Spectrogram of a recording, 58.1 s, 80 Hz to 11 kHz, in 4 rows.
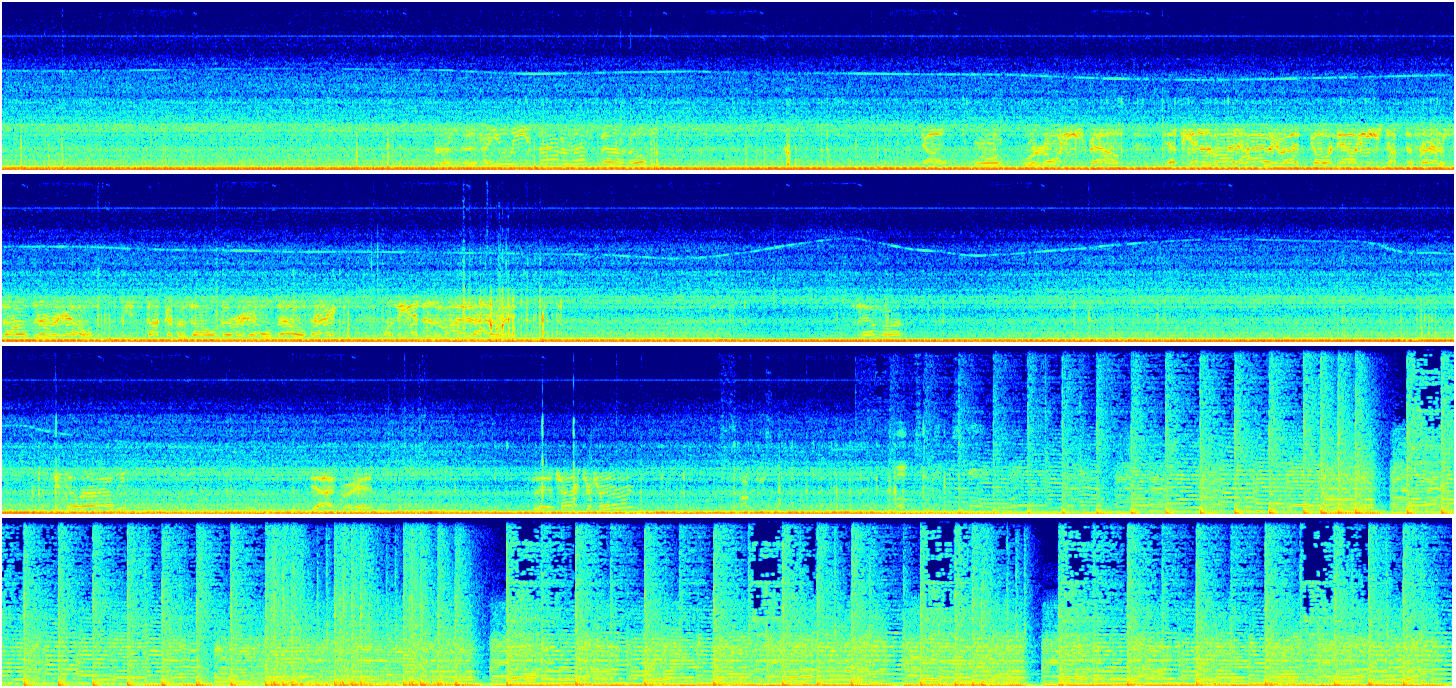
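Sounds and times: diesel truck engine droning: 0.0 - 58.0
brief voices: 36.2 - 40.0
rhythmic background music: 37.9 - 58.0.

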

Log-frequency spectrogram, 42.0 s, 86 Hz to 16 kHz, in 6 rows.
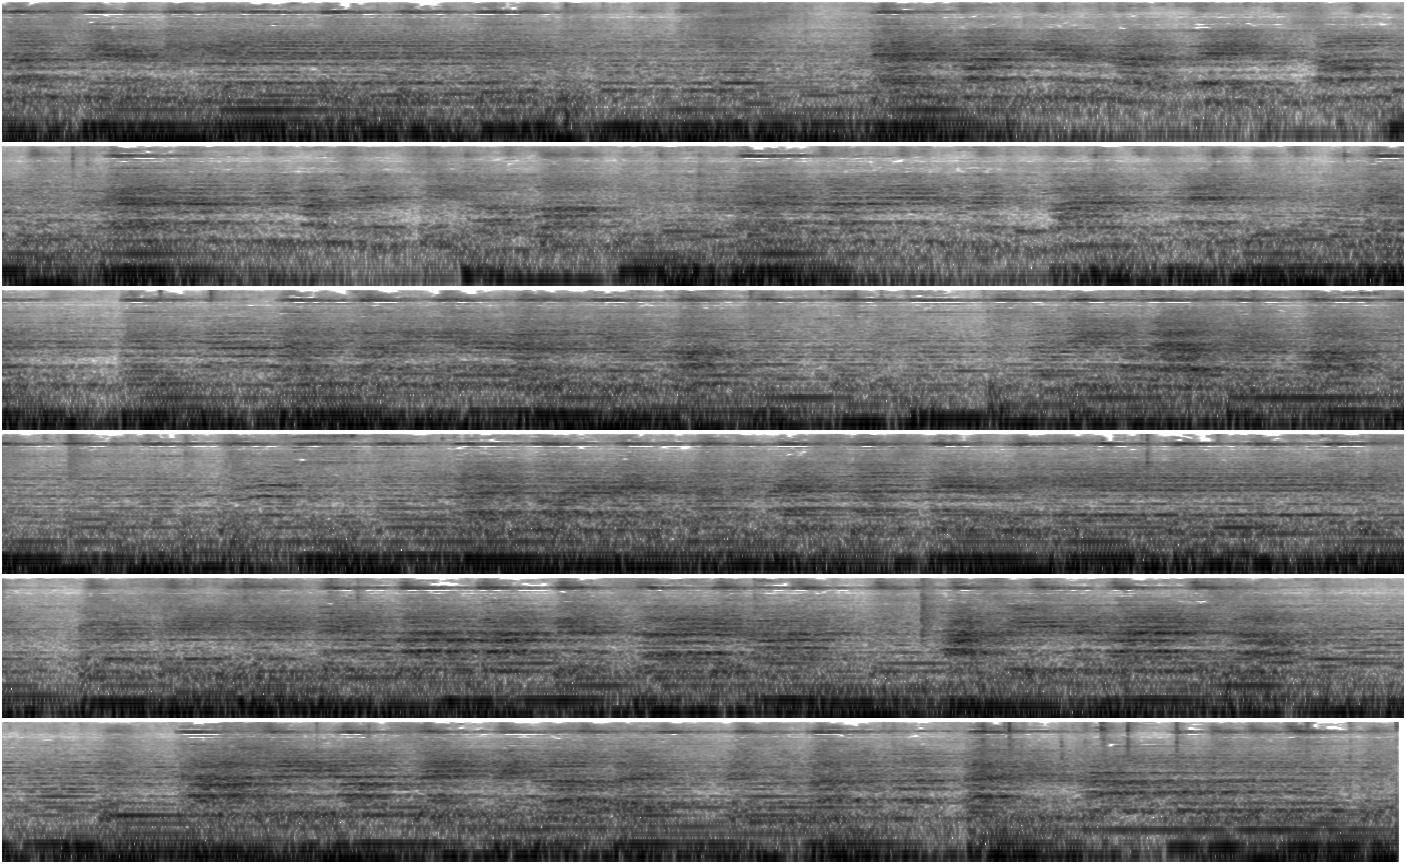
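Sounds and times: instrumental accompaniment with bass: 0.0 - 5.1, 10.1 - 11.3, 12.3 - 42.0
children's choir singing: 0.0 - 42.0.

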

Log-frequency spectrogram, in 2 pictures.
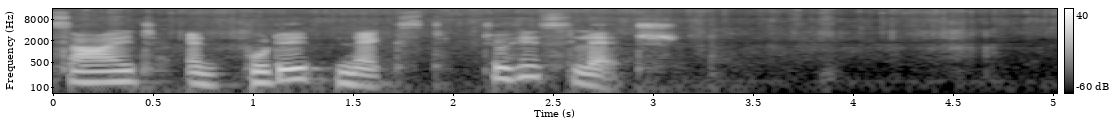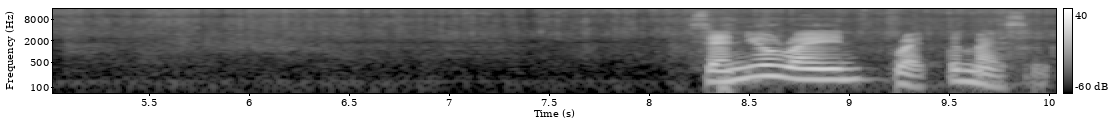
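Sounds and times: faint steady hiss: 0.0 - 10.0.

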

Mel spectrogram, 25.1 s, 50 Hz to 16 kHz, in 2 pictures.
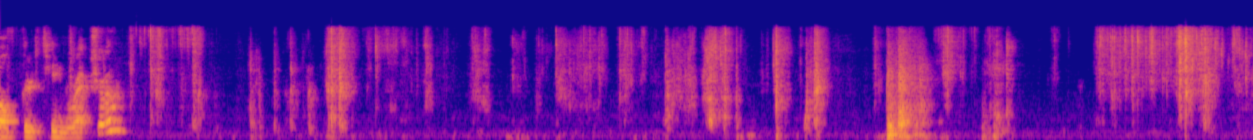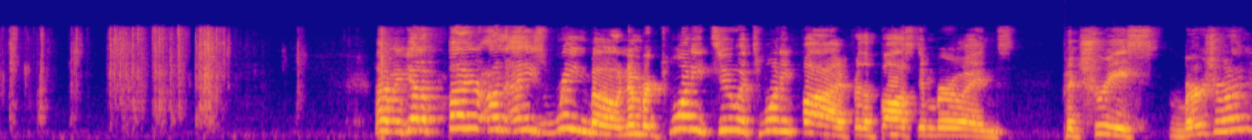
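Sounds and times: foil packs tearing and crinkling: 1.3 - 2.1, 3.2 - 8.3, 9.3 - 10.1, 10.9 - 14.9.

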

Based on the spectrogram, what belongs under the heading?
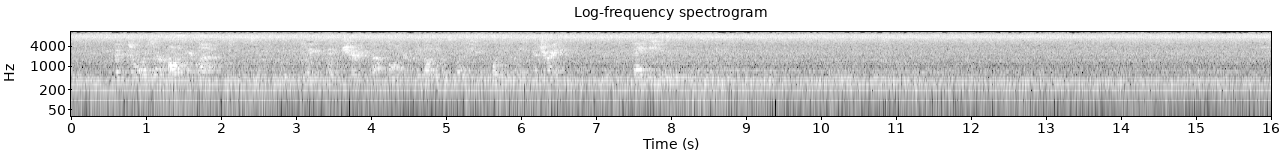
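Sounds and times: subway car hum and rumble: 0.0 - 16.0.

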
